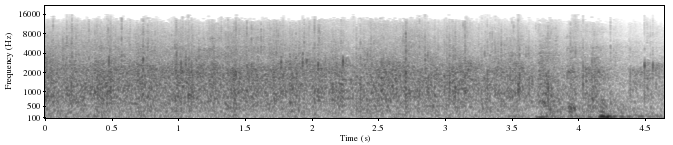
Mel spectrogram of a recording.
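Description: A crowd claps steadily, a dense wash of many hands holding a fairly even level throughout, loud and sustained with no voices standing out, clapping for the speaker who speaks every week.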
